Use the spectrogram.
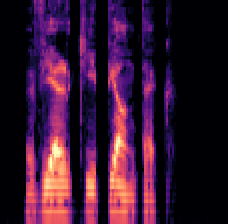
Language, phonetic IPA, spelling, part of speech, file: Polish, [ˈvʲjɛlʲci ˈpʲjɔ̃ntɛk], Wielki Piątek, noun, Pl-Wielki Piątek.ogg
